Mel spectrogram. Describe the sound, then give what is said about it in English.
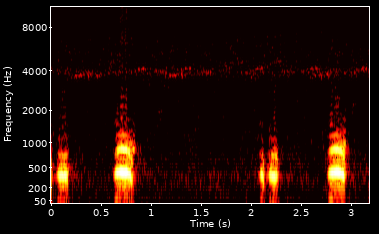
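Soft, low hoots of a flammulated owl sound in a slow, uneven series of about five notes, two closely paired, each muffled and resonant against a quiet night background. “When you hear the soft, resonant hoot of a flammulated owl, you know you're in a really wild place.”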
